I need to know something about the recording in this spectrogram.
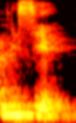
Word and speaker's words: Lisieux: a un pueblo llamado Lisieux, se pronuncia Lisier.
